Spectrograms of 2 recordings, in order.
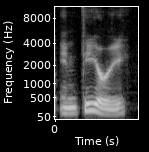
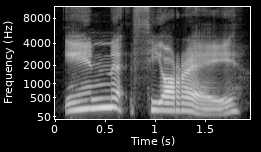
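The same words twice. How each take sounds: First: Said in the usual way. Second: In theory stretched very slow, pitched higher; drawn-out in theory. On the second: Shown as a demonstration. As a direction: draw out in theory like a tease. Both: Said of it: "repeated phrase".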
